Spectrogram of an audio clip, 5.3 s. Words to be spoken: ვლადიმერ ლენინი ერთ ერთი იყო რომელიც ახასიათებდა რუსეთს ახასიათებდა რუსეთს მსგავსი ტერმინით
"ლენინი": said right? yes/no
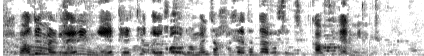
yes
